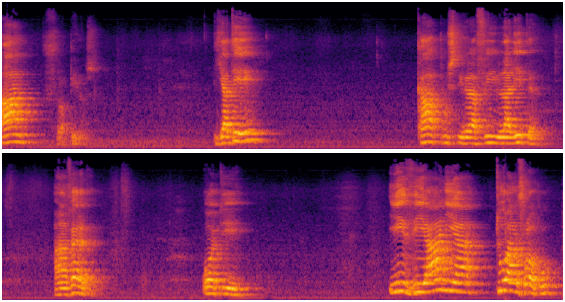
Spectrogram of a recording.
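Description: An elderly man speaks with animation in bursts, close to a microphone, pausing between phrases.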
